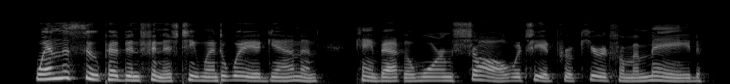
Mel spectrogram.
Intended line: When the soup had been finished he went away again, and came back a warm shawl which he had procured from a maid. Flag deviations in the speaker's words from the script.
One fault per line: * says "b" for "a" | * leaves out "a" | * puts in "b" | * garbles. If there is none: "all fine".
all fine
